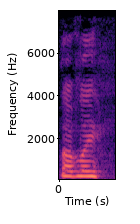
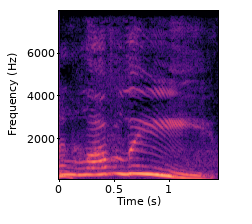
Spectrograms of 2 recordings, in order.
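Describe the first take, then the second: First: It is said flatly, without enthusiasm. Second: It is said with lively enthusiasm.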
